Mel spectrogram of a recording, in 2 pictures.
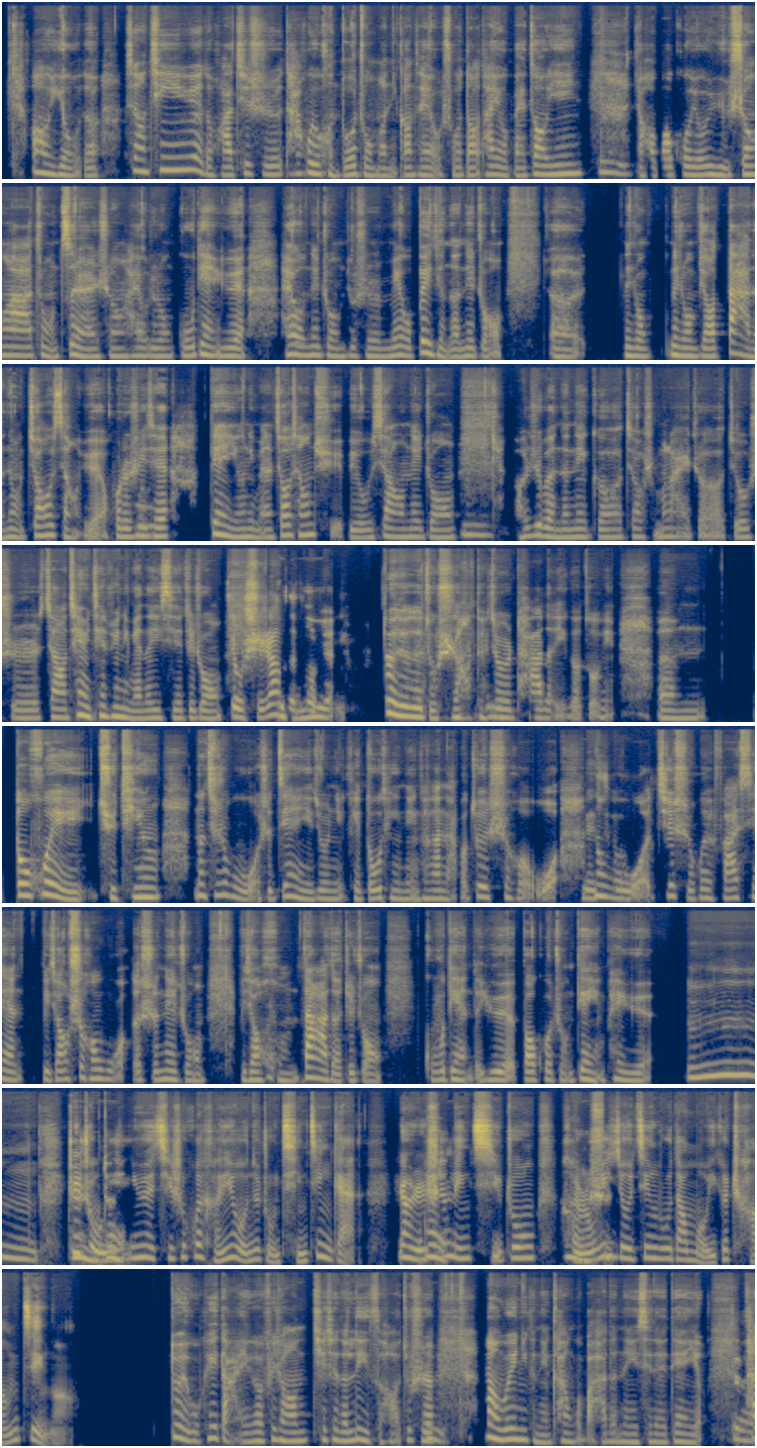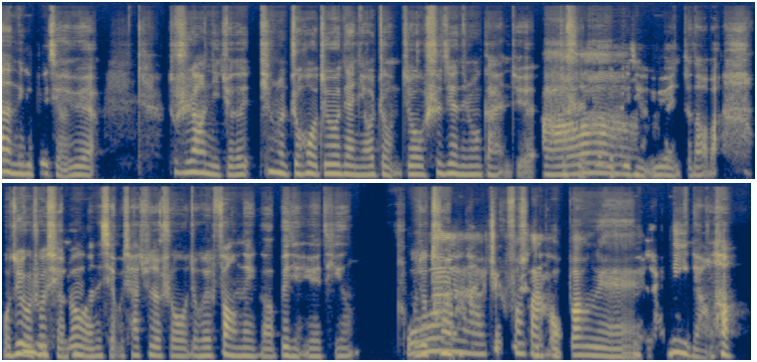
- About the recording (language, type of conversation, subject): Chinese, podcast, 音乐真的能疗愈心伤吗？
- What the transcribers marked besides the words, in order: none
